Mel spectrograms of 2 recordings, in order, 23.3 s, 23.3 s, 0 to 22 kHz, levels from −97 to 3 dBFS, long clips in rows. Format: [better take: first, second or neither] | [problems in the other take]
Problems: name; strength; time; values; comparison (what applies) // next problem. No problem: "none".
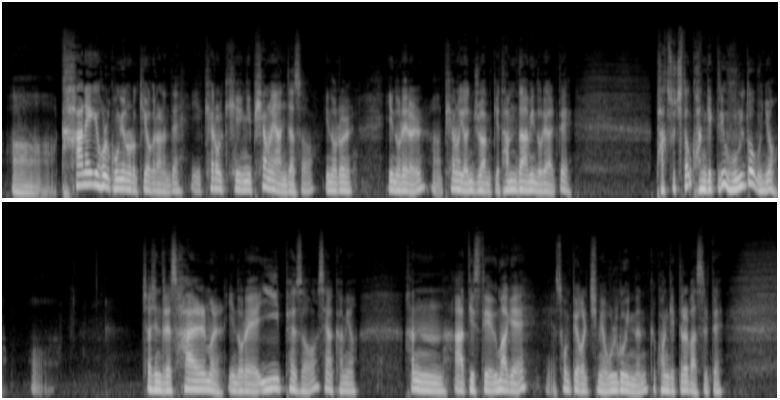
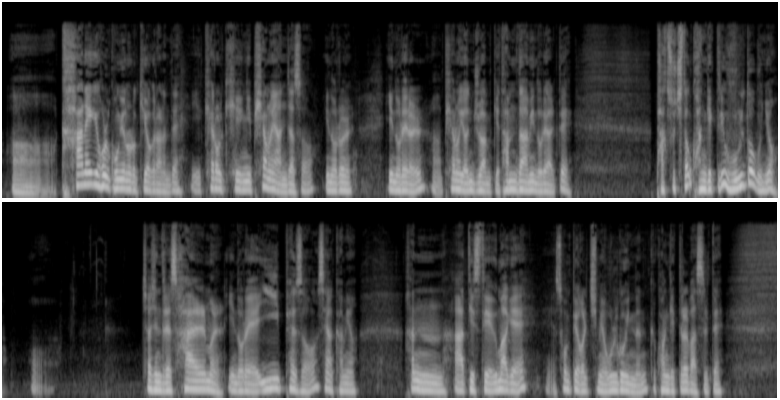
second | muffled; slightly; fading above 3 kHz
